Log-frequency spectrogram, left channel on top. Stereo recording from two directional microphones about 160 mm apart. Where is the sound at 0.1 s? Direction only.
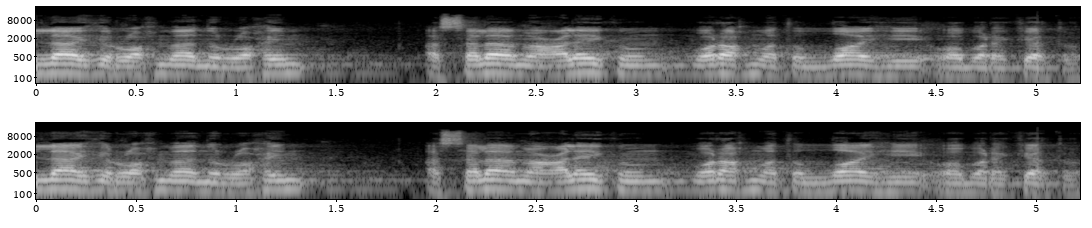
25° left (ahead or behind).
